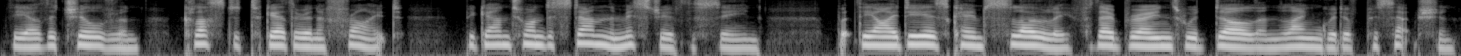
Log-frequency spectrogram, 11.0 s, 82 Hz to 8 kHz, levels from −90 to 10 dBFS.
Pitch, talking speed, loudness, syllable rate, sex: 185 Hz, 160 wpm, -17 LUFS, 5.1 syllables/s, female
